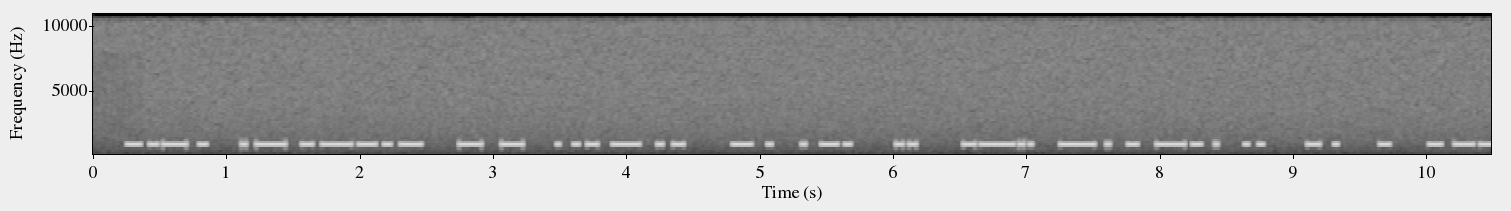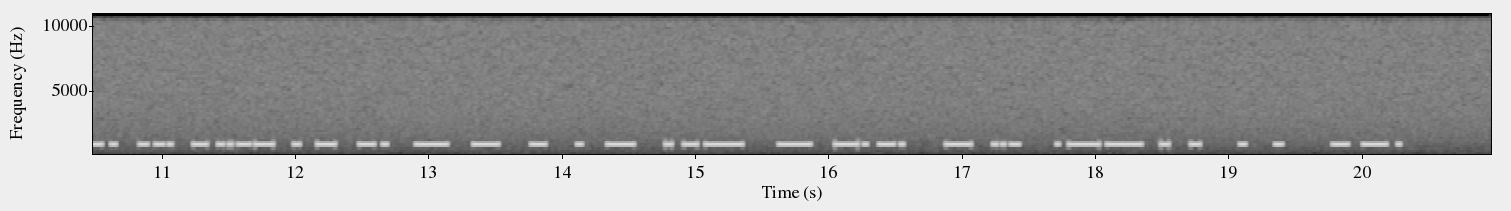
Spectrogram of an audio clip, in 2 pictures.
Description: Beeps of irregular length. There is no code.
